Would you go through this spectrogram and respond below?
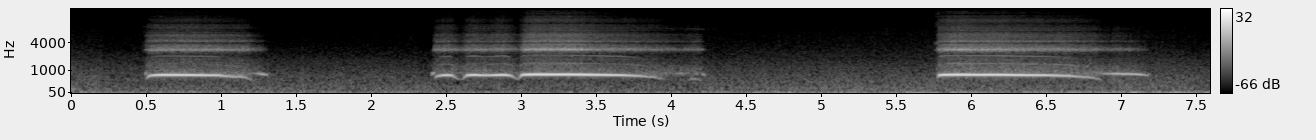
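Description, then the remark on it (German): Three drawn-out, breathy hooting notes played on a flute used as a sound lure, imitating a male tawny owl's call. The middle note wavers before steadying, and the notes are separated by short pauses with no talking. “einer Klangattrappe, einer Flöte, mit der er den Ruf des männlichen Waldkauzes imitiert.”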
